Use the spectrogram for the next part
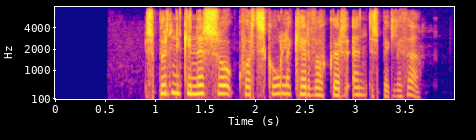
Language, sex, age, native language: Icelandic, female, 40-49, Icelandic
